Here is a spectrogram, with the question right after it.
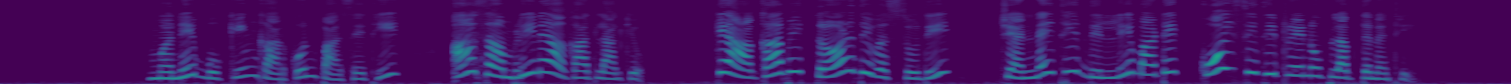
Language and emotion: Gujarati, surprised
